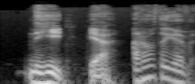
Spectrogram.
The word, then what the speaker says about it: Naheed: Now, is that how you pronounce his first name? Naheed, yeah.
